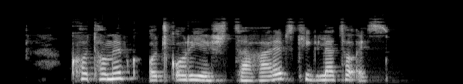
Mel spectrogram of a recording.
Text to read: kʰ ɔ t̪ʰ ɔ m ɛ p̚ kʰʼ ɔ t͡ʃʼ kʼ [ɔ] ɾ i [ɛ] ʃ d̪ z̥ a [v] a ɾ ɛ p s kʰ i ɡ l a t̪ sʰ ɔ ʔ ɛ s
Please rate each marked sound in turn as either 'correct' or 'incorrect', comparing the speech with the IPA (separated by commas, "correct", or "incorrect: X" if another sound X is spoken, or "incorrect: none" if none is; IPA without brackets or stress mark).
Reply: correct, correct, incorrect: ʁ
